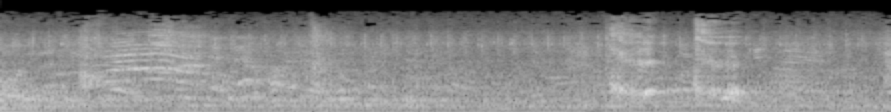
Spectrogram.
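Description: Men's voices reciting a marsiya, Urdu elegiac verse chanted in a melodic style over a microphone, with other voices in the background and a couple of louder sharp sounds about three seconds in.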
